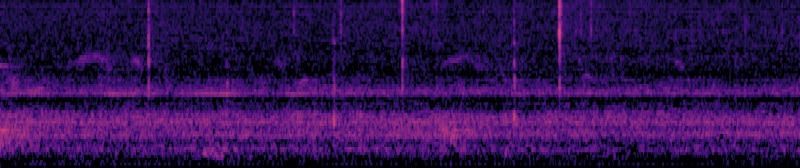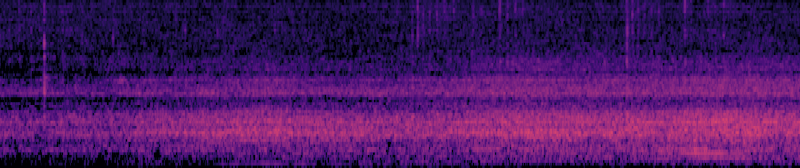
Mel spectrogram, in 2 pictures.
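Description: Steady traffic rumble with a passing vehicle or train growing louder, and no clear animal calls.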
